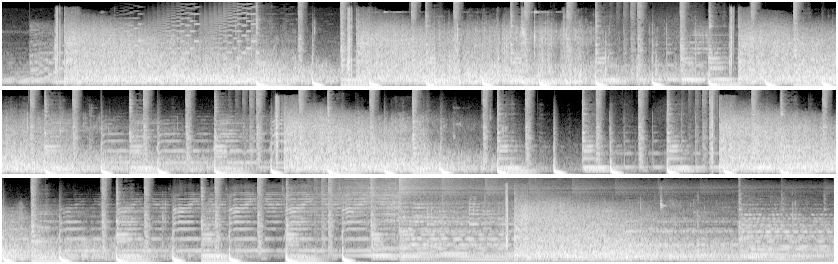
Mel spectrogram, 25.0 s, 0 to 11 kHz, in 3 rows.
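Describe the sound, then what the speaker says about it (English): Rifle firing M855 rounds into a Battle Steel Level III+ steel armor plate set at an angle, a rapid string of loud, sharp close-range shots with ringing impacts continuing steadily for the whole stretch. "as it went up on an angle and I started shooting into it like this"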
